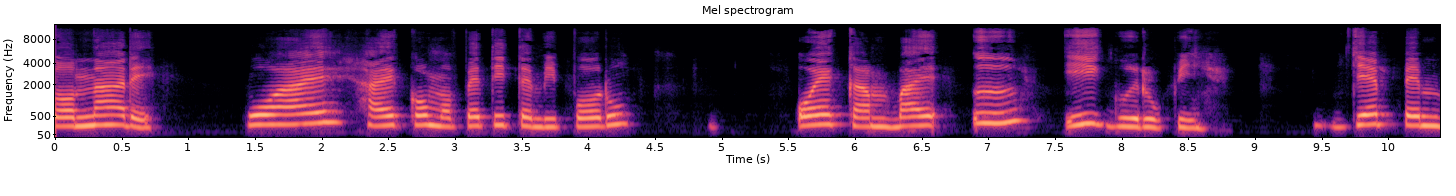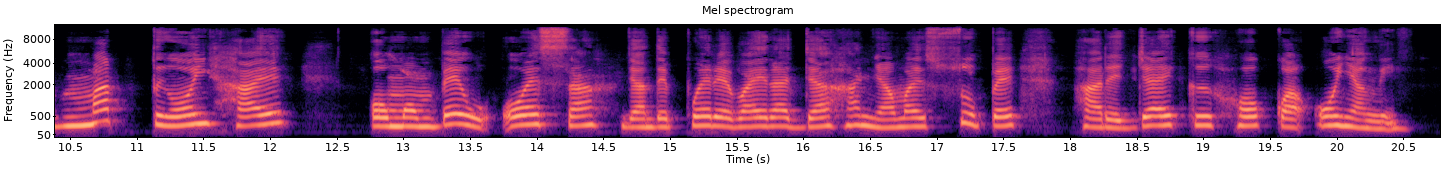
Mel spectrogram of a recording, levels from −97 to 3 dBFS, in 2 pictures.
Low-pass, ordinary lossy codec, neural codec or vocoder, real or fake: 10.8 kHz; MP3, 64 kbps; none; real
